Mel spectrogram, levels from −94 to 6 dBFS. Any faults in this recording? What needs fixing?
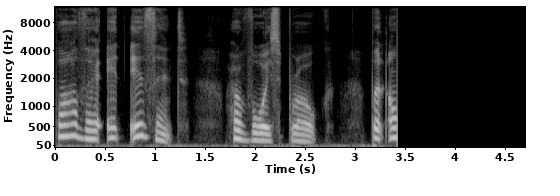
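The final stretch of audio buffers was never written out or played back, leaving a cut-off end. At 3.42 s the speech stops abruptly in the middle of a sound and drops straight to digital silence, with no natural decay or room tail, and that silence runs through to the end of the clip, about 1.3 s of missing material. To prevent it, make sure the recorder or encoder flushes and finalises all pending buffers before the stream or file is closed.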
